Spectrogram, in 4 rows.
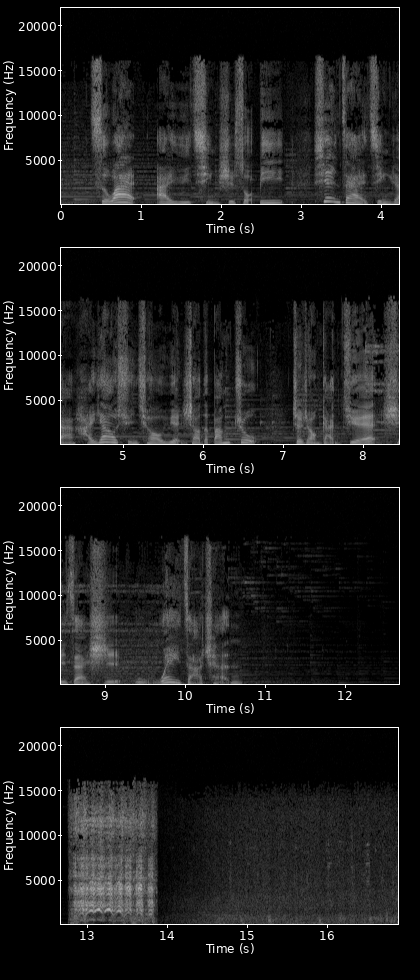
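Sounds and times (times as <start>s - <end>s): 
speech: 0.4s - 10.8s
horse whinnying: 12.8s - 13.9s.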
